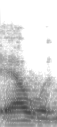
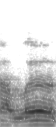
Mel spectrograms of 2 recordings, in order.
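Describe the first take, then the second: First: The name is said the English way. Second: The name is said the Portuguese way. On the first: This is how English speakers say the name. The speaker calls it right. "eles vão chamar de Alan" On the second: This is not how English speakers say the name. The speaker calls it wrong. "Não é Alan"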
